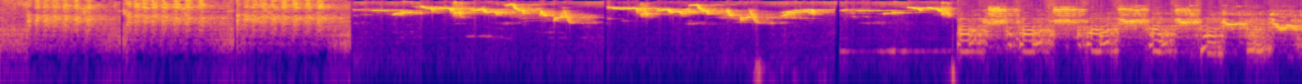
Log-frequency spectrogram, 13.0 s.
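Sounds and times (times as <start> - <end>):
songbird singing: 3.5 - 13.0.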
